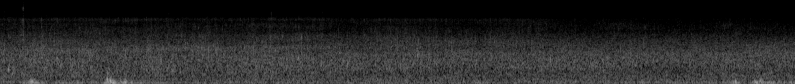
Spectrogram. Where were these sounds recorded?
in a park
